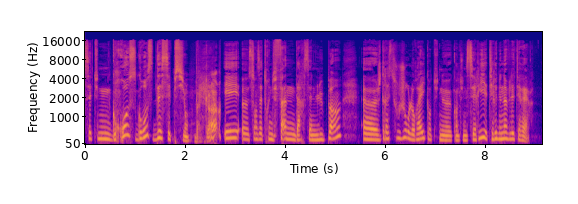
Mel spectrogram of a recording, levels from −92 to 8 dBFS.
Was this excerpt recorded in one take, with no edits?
no; 1 cut; at 2.7 s

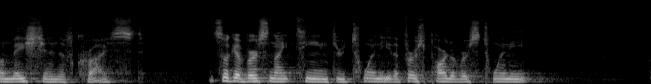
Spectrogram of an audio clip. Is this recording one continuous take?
yes; 0 cuts

